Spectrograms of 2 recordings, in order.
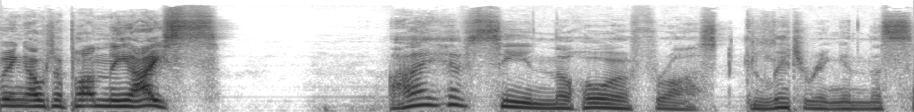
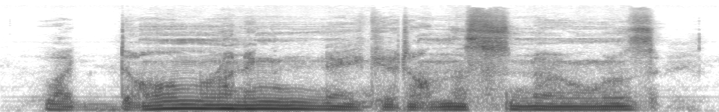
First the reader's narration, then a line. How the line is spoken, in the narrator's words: he muttered, his eyes burning like those of a wolf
